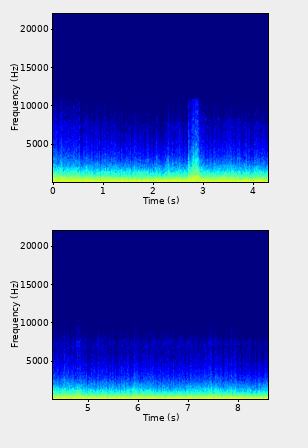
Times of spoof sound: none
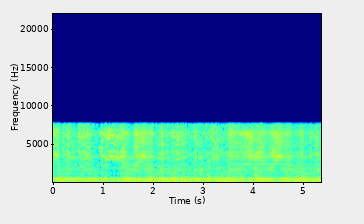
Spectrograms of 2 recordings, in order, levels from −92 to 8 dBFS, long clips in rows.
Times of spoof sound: 1.4-2.0 (vocoder, Vocos); 3.5-5.0

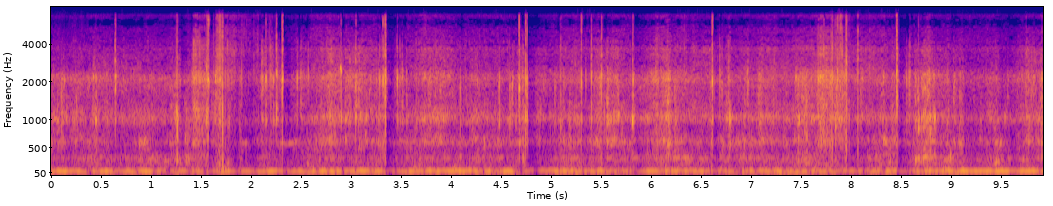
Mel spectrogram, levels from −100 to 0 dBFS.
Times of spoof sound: 0.8-1.9 (vocoder, Vocos); 4.8-5.3; 6.7-8.3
